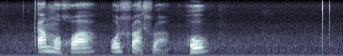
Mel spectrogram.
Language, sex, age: Southern Sotho, female, 23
